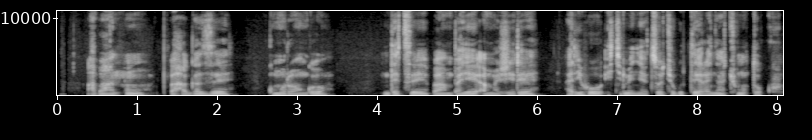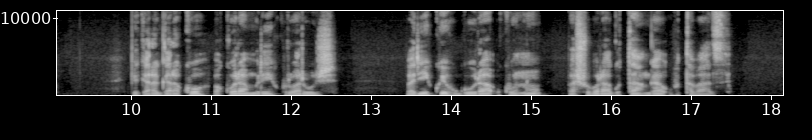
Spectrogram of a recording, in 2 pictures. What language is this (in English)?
Kinyarwanda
